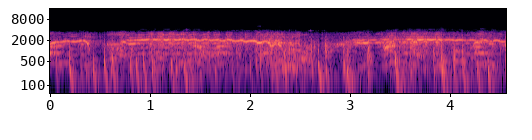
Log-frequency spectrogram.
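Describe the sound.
A saddled horse, injured and bleeding under its saddle, neighs and whinnies in rough, shaky calls almost without pause, while many hoof clops sound beneath.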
